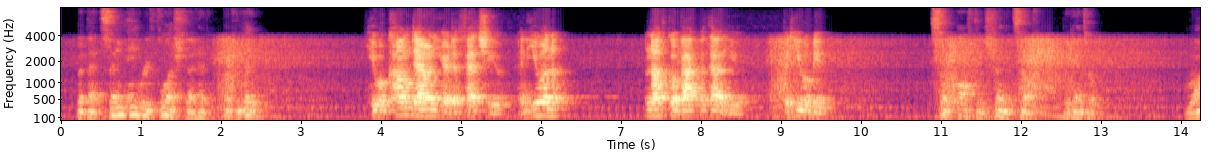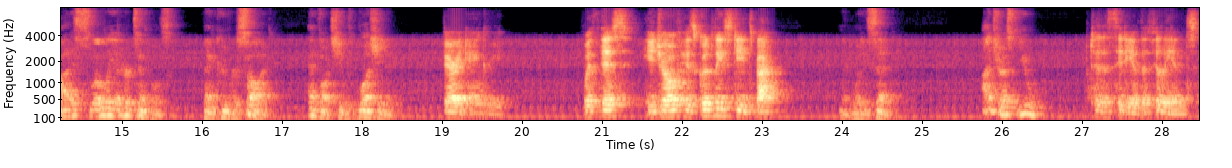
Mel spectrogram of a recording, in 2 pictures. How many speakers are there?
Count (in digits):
2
